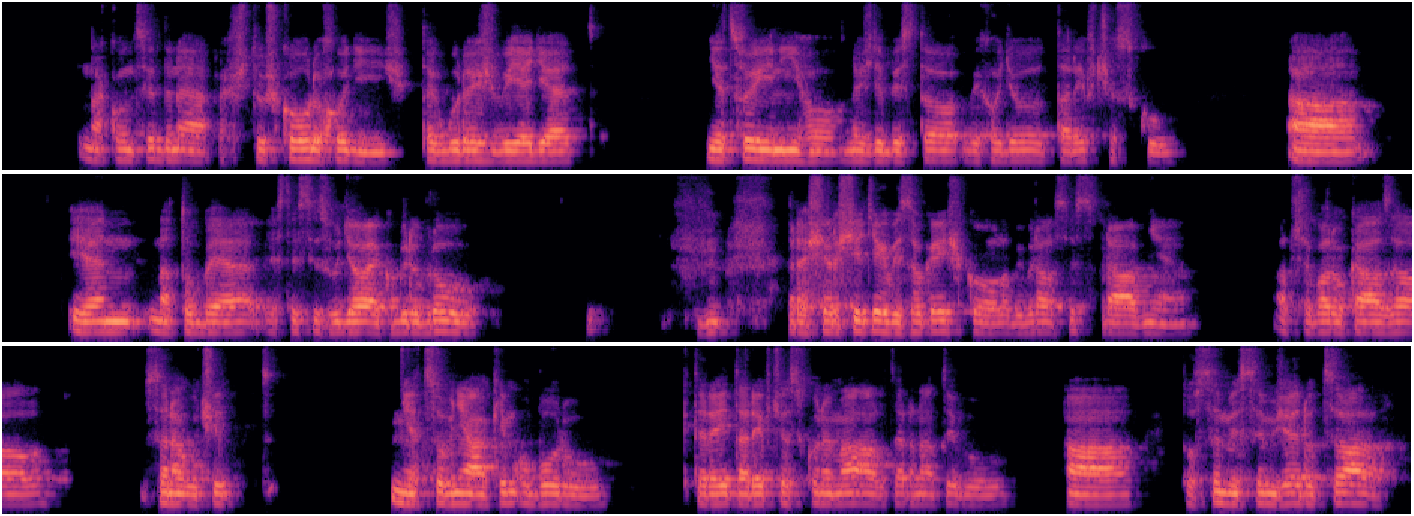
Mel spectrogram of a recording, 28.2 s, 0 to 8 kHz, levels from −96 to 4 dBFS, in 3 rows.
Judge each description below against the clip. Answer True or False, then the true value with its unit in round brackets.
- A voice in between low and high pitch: False (125 Hz)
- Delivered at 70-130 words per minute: True (125 wpm)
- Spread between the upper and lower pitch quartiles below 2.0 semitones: True (1.5 semitones)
